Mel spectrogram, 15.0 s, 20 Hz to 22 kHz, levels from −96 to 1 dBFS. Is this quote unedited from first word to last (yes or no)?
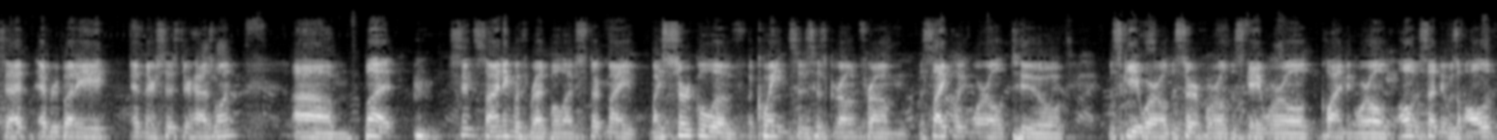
no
